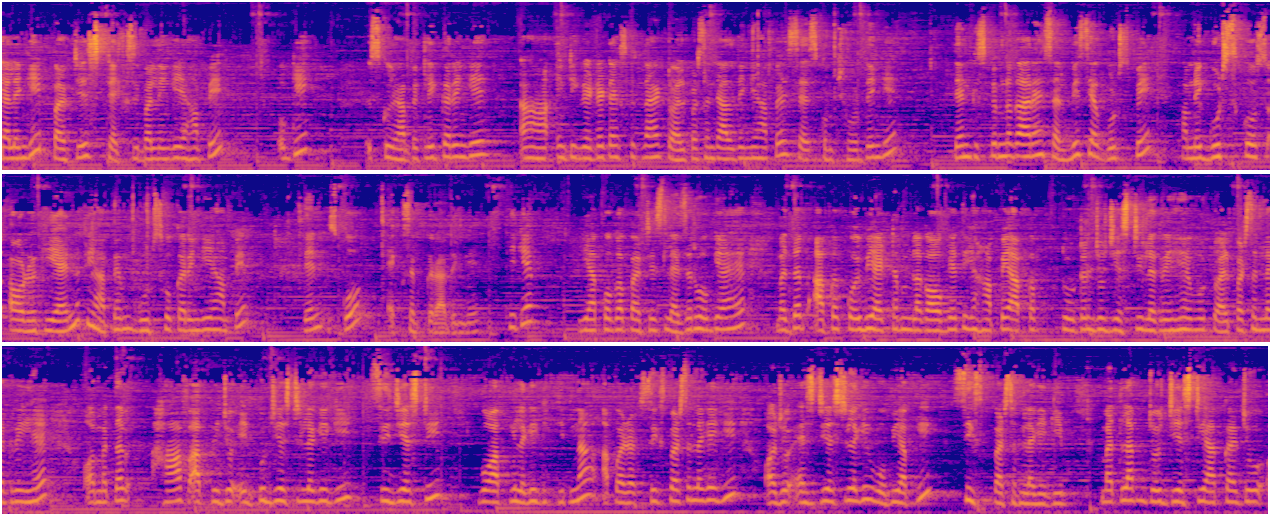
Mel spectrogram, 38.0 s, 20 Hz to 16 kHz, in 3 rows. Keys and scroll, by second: 3.0 Return, 6.7 1, 6.9 2, 7.6 Return, 9.9 Up, 14.0 Return, 15.6 Return.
